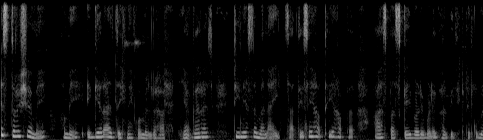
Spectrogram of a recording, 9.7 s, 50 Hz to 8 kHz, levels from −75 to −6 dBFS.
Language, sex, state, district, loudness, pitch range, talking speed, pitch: Hindi, female, Andhra Pradesh, Guntur, -38 LUFS, 200-270 Hz, 215 wpm, 240 Hz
